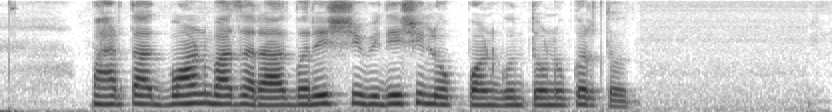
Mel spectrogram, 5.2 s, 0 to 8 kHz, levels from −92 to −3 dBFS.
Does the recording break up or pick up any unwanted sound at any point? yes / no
no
